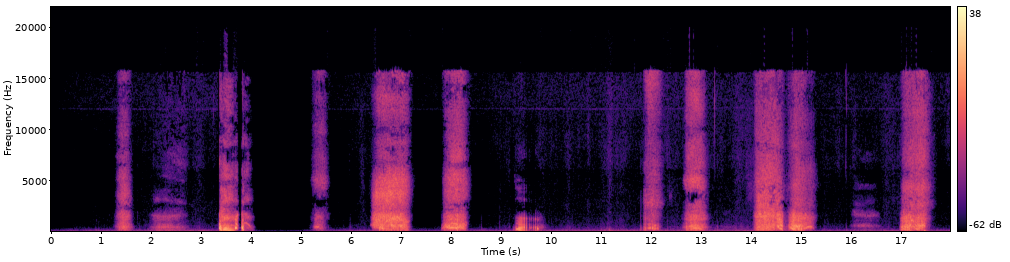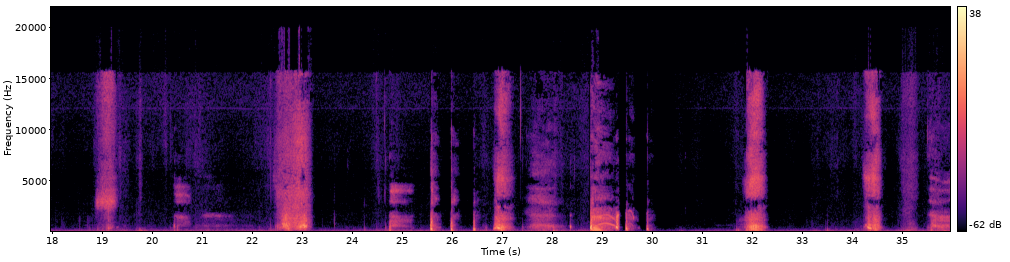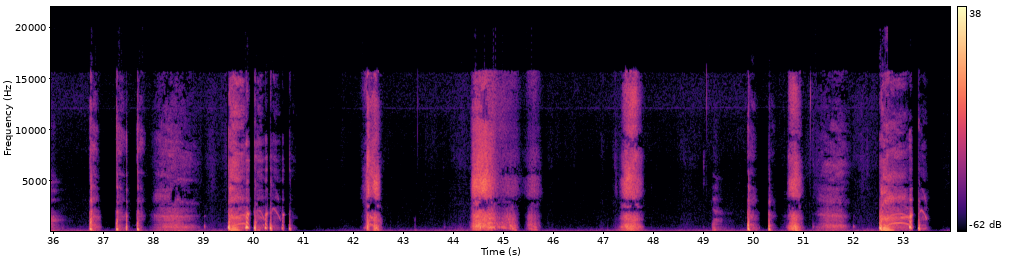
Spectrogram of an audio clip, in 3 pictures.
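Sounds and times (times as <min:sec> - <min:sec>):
girl coughing: 0:03.4 - 0:04.1, 0:28.8 - 0:30.0, 0:36.7 - 0:37.9, 0:39.5 - 0:40.8, 0:42.2 - 0:42.6, 0:49.9 - 0:51.0, 0:52.5 - 0:53.6.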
